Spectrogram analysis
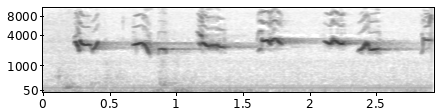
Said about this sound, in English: Now, I want to move in the direction of the birds in my backyard and that notion of contentedness, of happiness.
